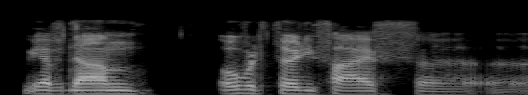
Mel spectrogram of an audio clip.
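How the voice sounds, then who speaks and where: This is a man at medium pitch. He talks at a fairly slow pace. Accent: Swiss. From Switzerland. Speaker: software company owner and industry expert. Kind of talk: webinar presentation. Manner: halting, many fillers.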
